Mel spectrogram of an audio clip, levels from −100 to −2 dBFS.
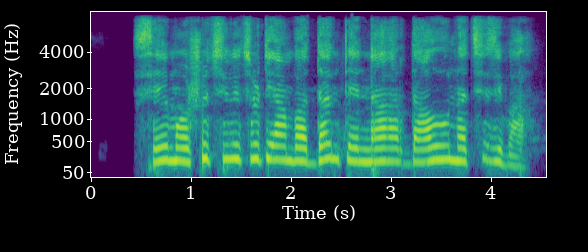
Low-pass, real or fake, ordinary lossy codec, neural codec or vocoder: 7.2 kHz; fake; AAC, 48 kbps; vocoder, 22.05 kHz, 80 mel bands, WaveNeXt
